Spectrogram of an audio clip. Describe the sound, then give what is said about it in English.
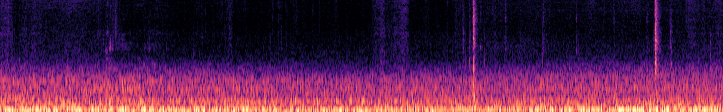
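A car drives along a road with a steady, loud low rumble and hiss that barely changes, marked by a couple of faint clicks and no voices. “Sorry, somebody was doing something funky driving on the road.”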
